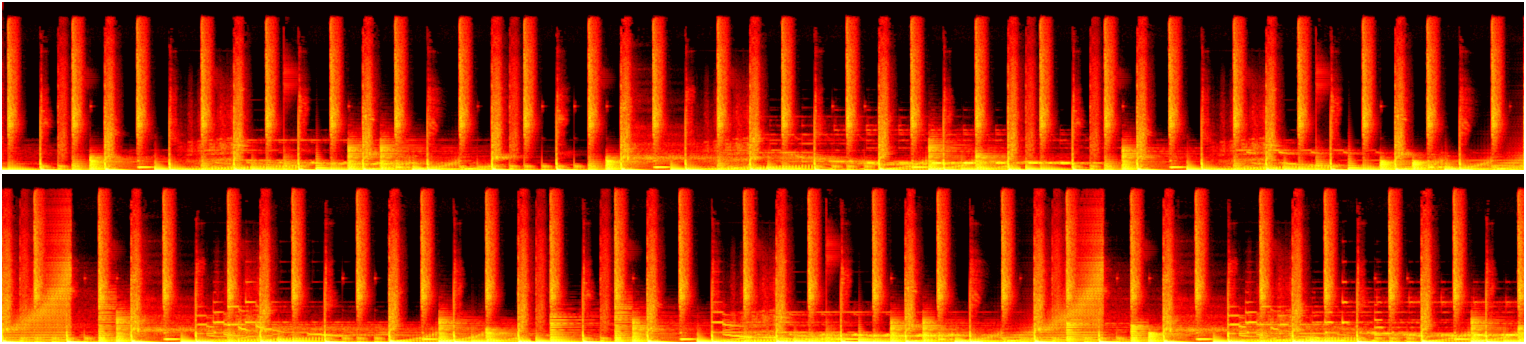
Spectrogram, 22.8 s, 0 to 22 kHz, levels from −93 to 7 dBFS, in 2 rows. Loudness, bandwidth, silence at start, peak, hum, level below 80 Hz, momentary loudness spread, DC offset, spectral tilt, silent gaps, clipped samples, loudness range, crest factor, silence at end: -14 LUFS; over 20 kHz; 0 s; 0 dBFS; none; -14 dBFS; 3 LU; under 0.1%; -5 dB/octave; none; under 0.1%; 1 LU; 12 dB; 0 s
